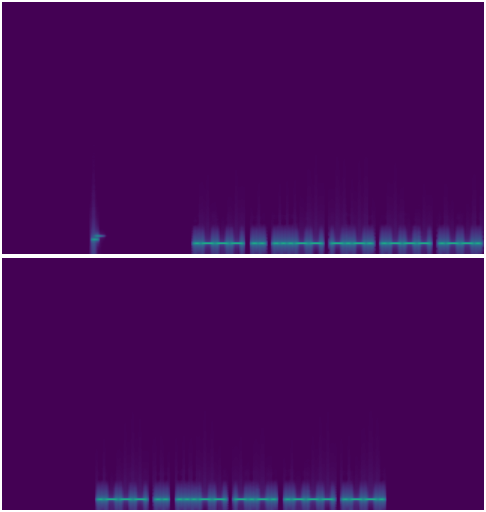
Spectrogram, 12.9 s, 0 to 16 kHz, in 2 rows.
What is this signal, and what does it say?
Morse code, heard as a keyed tone, about 25 wpm, 700 Hz. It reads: JI3CJP JI3CJP
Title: Call Signs Repeated 3x - 25wpm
